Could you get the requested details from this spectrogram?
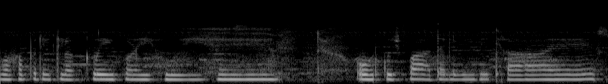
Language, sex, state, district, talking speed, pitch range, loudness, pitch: Hindi, female, Bihar, East Champaran, 175 wpm, 225-235 Hz, -32 LUFS, 230 Hz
